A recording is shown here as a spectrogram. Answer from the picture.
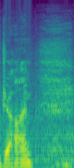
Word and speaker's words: Jaheim: It's Jaheim.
